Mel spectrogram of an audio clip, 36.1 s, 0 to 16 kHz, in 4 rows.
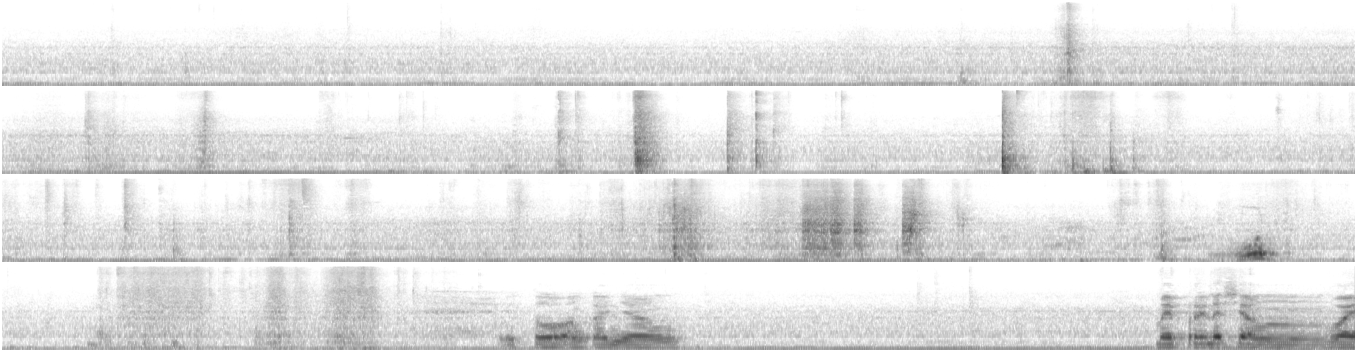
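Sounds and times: packing tape being cut: 0:11.7 - 0:14.8, 0:21.4 - 0:24.6, 0:27.7 - 0:29.9
packing wrap rustling: 0:15.9 - 0:24.7, 0:25.4 - 0:30.0.

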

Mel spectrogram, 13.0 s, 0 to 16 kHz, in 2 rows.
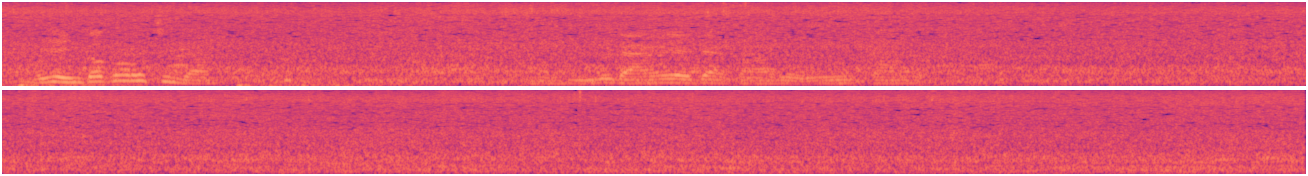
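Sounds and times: floodwater rushing: 0:00.0 - 0:13.0.

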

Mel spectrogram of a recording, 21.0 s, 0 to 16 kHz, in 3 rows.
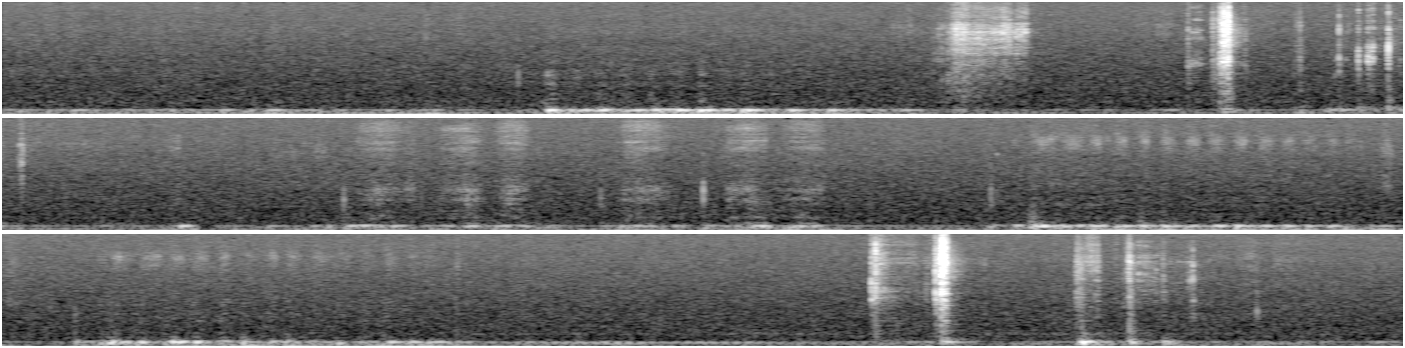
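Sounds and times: pencil scratching on paper: 0:08.7 - 0:11.2, 0:12.0 - 0:16.1.

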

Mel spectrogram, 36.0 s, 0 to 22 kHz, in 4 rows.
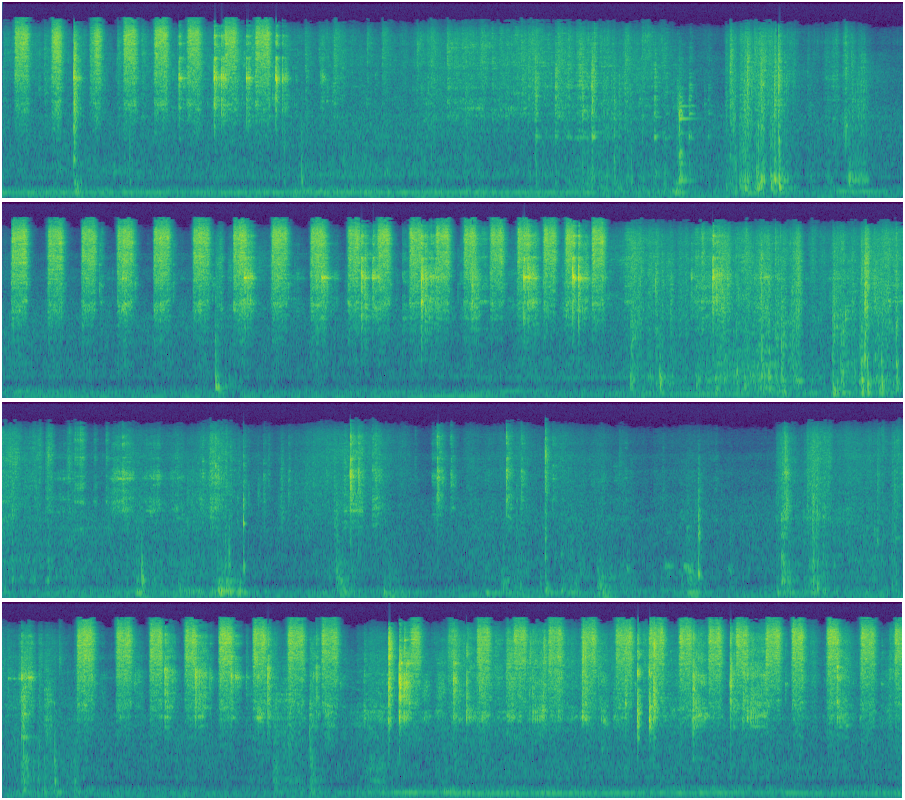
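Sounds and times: spray can ball rattling: 0:00.0 - 0:03.4, 0:09.1 - 0:15.3, 0:27.8 - 0:36.0
knocks and rustles: 0:14.2 - 0:24.3.

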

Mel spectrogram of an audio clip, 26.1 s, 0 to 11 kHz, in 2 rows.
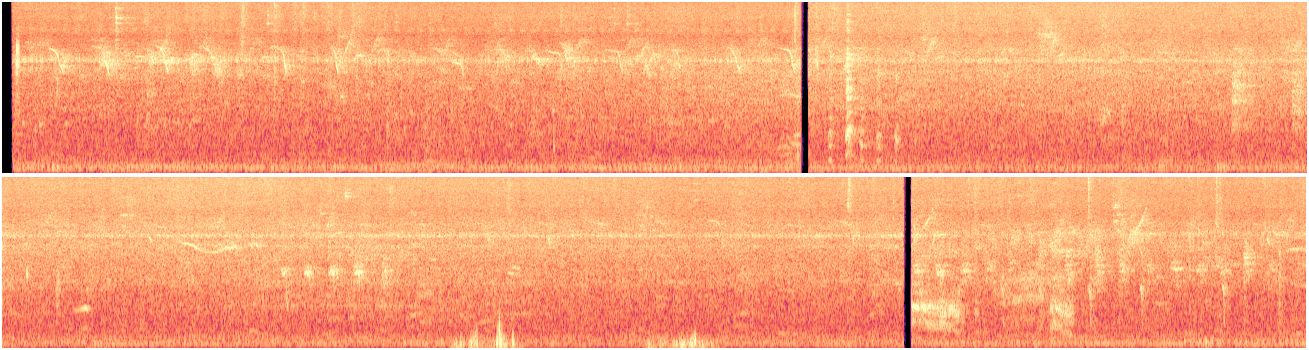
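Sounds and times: chickens clucking: 0:03.8 - 0:09.4, 0:21.5 - 0:26.0.

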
